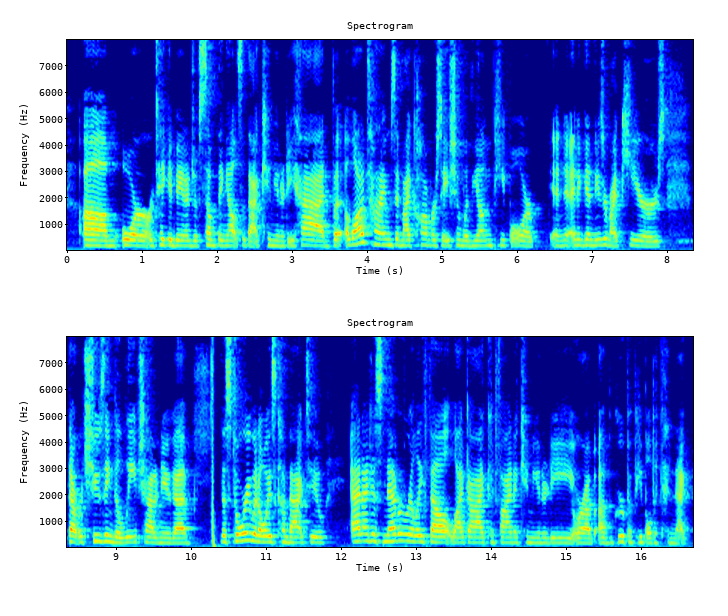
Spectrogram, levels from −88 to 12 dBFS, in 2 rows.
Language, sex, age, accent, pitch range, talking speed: English, female, 20-39, American, 190-220 Hz, 230 wpm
